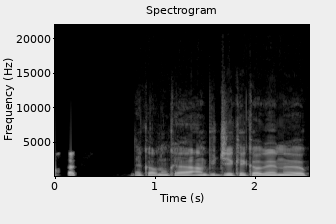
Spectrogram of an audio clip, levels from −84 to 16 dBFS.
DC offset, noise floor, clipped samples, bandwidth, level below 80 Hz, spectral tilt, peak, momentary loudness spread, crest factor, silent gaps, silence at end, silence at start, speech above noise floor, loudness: under 0.1%; -80 dBFS; under 0.1%; 12 kHz; -54 dBFS; -6.5 dB/octave; -4 dBFS; 7 LU; 18 dB; none; 0 s; 0 s; 60 dB; -21 LUFS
